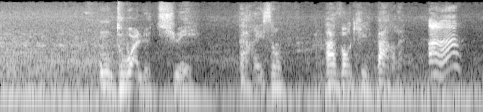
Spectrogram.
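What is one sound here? A young boy speaks tensely, close up.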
